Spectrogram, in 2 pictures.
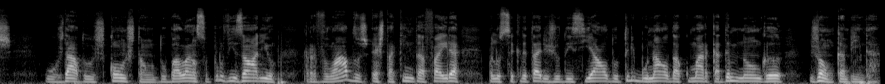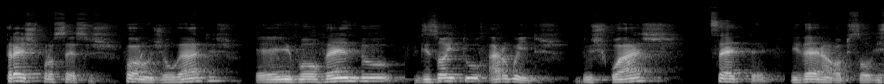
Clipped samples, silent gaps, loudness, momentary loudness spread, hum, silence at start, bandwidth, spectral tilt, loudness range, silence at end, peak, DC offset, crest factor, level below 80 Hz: under 0.1%; none; -23 LUFS; 13 LU; none; 0 s; 14.5 kHz; -5.5 dB/octave; 4 LU; 0 s; -4 dBFS; under 0.1%; 20 dB; -50 dBFS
